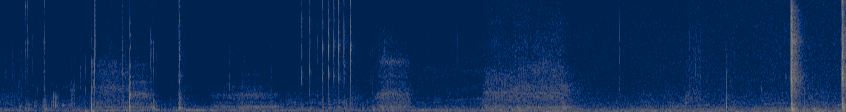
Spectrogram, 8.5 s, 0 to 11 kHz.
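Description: Faint clicks of a Wera Click-Torque wrench ratcheting a battery cable lug bolt tight, with a quick run of ratchet clicks about three seconds in and a sharper click near the end as the wrench reaches its set 6 newton-metres.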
